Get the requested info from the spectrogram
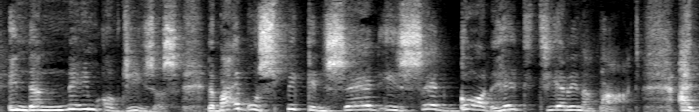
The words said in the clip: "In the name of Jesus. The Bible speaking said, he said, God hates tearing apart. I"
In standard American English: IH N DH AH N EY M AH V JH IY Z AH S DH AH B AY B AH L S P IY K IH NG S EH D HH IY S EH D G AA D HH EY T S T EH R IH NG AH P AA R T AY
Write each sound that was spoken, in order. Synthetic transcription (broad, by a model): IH N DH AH N EY M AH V JH IY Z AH S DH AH B AY B AH L S P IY K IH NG S EH D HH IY S EH D G AA D HH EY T T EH R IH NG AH P AA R T AY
